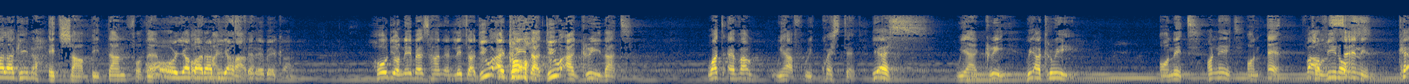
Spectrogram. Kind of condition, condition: setting, large echoing room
